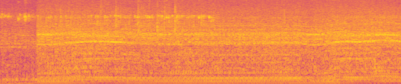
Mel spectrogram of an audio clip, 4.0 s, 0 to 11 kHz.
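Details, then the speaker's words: 2006 Ford Taurus after salvage-yard engine swap, old fuel in tank: engine revs ragged and uneven, not firing on all cylinders; misfire from stuck-closed fuel injectors, suspected among the back three, found by cylinder drop test. "not hitting on all the cylinders there buddy definitely not"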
